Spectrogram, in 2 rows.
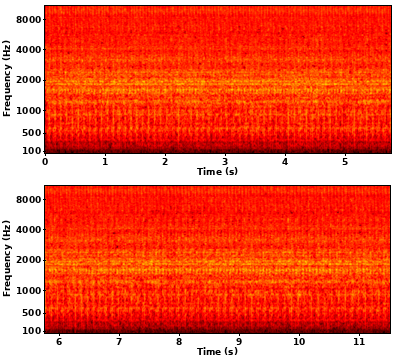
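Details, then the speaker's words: Flame Licker Flame Gulper VE-01 crossbeam vacuum engine with drive pulley, after driving a Baker fan, now running with no load: fast even light chatter with steady airy rush, no heavy knocks; normal running, no load. "but it definitely uh it definitely ran it just such a nice engine run of it there it goes with no load"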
